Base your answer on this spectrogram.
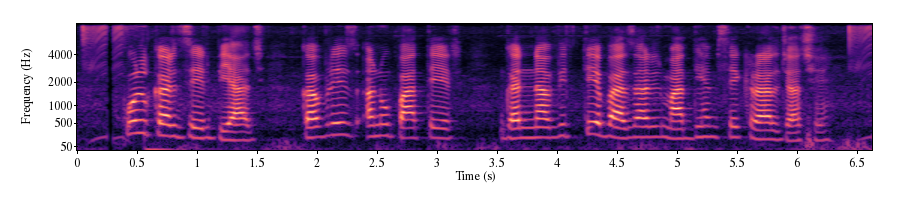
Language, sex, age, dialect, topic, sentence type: Magahi, female, 25-30, Northeastern/Surjapuri, banking, statement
